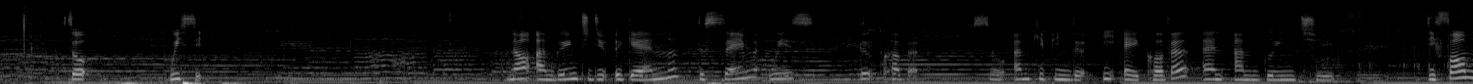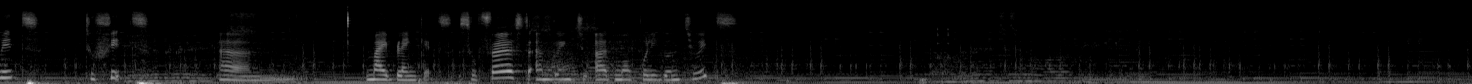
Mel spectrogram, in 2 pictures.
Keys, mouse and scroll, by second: 3.2 ctrl+s, 5.7-7.7 drag, 7.9-11.5 drag, 11.0-14.1 middle drag, 14.7 middle click, 15.1-16.7 drag, 15.3 Tab, 16.7 middle click, 16.7 a, 20.1-23.8 drag, 24.7-29.4 drag, 27.4-29.4 middle drag, 27.4-29.4 right drag.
